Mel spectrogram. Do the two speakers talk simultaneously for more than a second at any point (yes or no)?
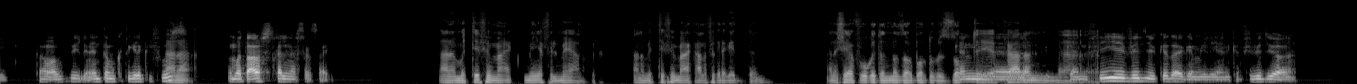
yes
